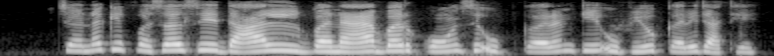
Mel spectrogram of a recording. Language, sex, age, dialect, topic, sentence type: Chhattisgarhi, female, 18-24, Western/Budati/Khatahi, agriculture, question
